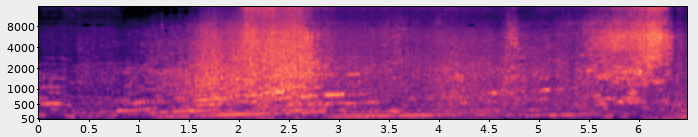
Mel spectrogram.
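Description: Race car engines idle and rev loudly nearby.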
